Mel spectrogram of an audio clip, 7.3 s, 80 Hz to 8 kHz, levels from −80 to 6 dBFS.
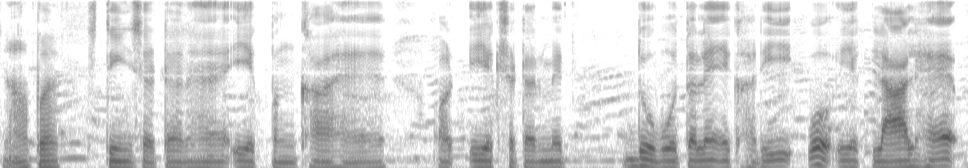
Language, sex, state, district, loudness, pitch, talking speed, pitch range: Bundeli, male, Uttar Pradesh, Budaun, -33 LUFS, 105 Hz, 175 wpm, 100-110 Hz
